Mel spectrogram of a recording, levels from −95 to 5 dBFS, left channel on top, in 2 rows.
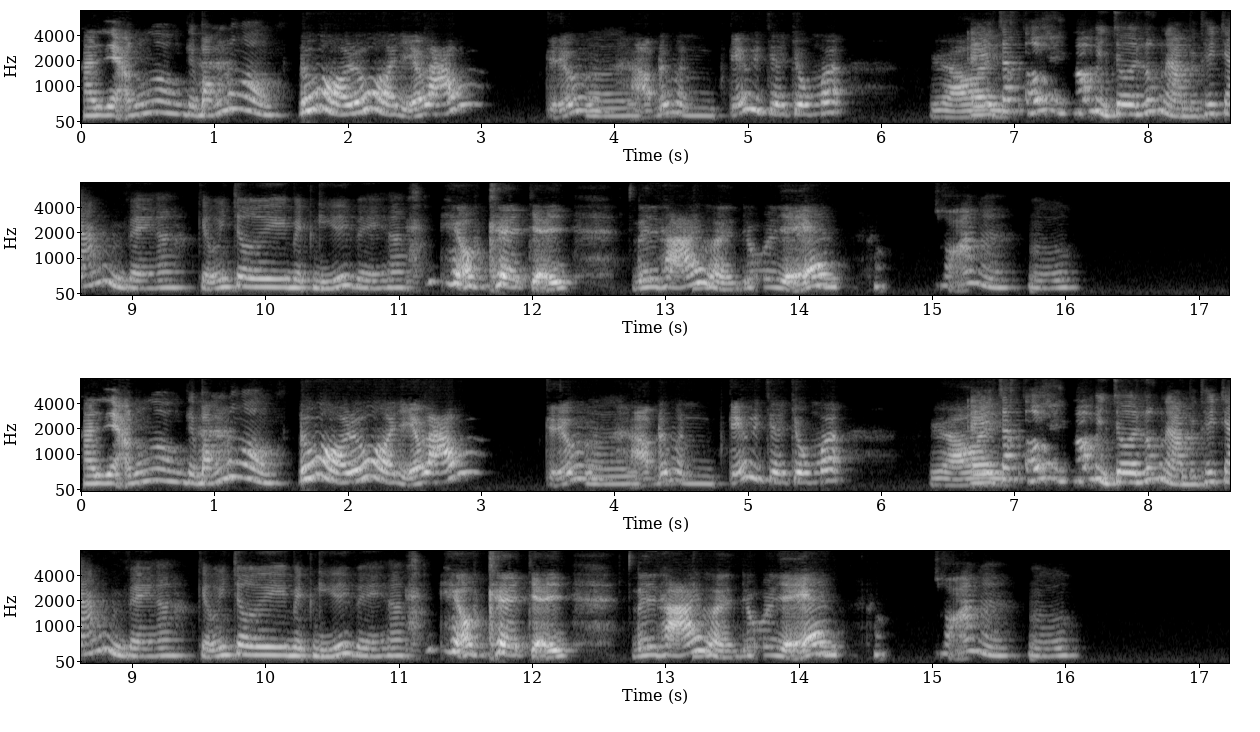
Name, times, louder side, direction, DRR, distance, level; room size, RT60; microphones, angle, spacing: voice 1, 0.0-1.5 3.8-4.2 6.7-11.1 13.2-13.4 14.1-14.3 15.1-16.1, right 2 dB, 10° right, 0.3 m, -26 dB
voice 2, 1.6-3.0 3.5-5.7 6.4-6.9 11.1-14.3, right 1 dB, 90° right, 1.0 m, -22 dB
3.1 x 2.5 x 2.6 m
head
